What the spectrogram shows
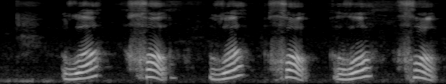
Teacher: ان کو تھوڑا ہیوی، مستعلیہ، موٹا کر کے ادا کیا جائے گا۔ حمزہ ہ، عین ح موٹے حرف نہیں ہیں، لیکن ادنیٰ حلق میں غین، خا موٹے حروف ہیں۔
